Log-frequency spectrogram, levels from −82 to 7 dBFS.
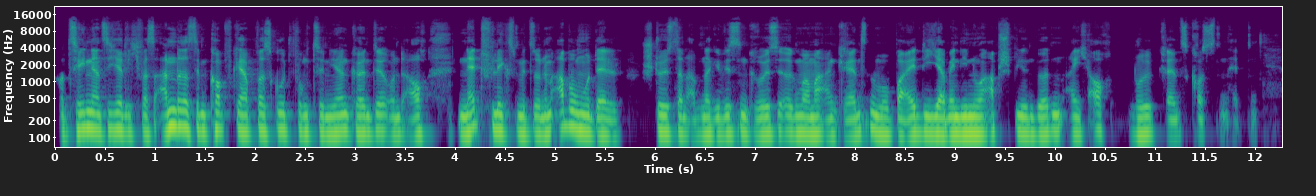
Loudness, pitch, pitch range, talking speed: -18 LUFS, 120 Hz, 115-130 Hz, 210 wpm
